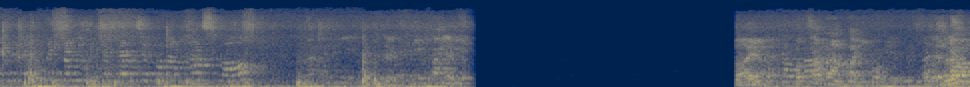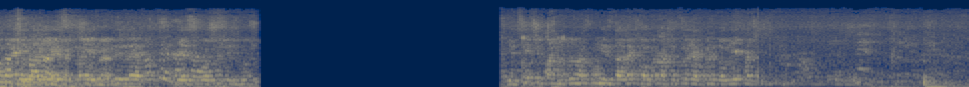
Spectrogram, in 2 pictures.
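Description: Men talk with each other close by.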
